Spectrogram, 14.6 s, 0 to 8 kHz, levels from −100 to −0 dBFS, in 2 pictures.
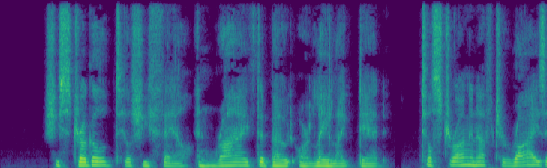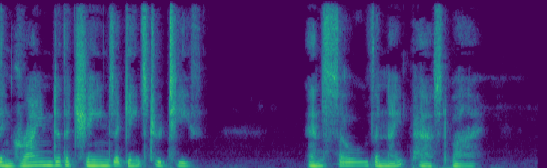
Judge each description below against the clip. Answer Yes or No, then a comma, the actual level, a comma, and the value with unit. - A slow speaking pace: Yes, slow, 130 wpm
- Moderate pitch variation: Yes, average, 3.1 semitones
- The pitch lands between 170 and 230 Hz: No, medium, 140 Hz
